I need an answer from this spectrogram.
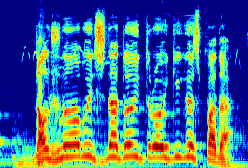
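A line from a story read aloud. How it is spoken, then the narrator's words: Shouted. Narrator (Russian): крикнул Егор Егорыч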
